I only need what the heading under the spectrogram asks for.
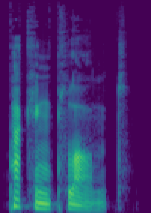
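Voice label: "packing plant", British English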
